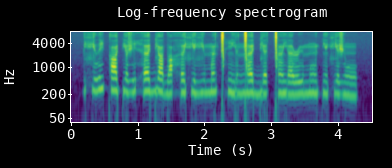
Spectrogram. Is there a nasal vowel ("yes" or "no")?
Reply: yes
